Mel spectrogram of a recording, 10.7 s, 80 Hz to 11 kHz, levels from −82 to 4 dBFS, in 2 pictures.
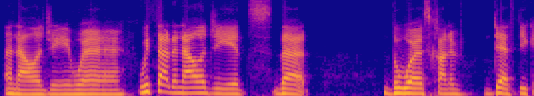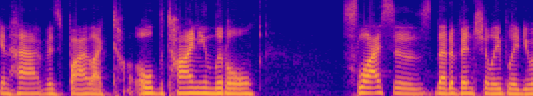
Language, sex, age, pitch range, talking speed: English, female, 10-29, 165-185 Hz, 155 wpm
